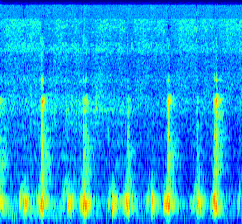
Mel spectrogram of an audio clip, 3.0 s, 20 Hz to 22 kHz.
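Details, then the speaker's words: Handheld fetal Doppler probe on pregnant abdomen: rapid, regular, galloping whoosh-thump pulses of normal fetal heartbeat, roughly 110 per minute, rate shown on display. "നമുക്ക് ഗർഭിണികളുടെ വയറിന്റെ മുകളിൽ probe വെച്ച് കഴിഞ്ഞാൽ നമുക്ക് ഇതുപോലെ നമുക്ക് ഹാർട്ട് റേറ്റ് കാണാനും ഇതുപോലെ കേൾക്കാനും പറ്റും"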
